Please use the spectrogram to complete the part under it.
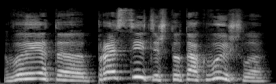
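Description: A woman voicing an awkward, apologetic burly male security chief who speaks slowly and fumblingly. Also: a little high, expressive.

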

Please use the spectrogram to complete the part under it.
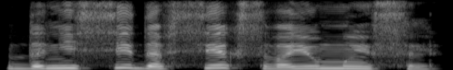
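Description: A woman's voice: a little high, no echo, voice pushed up, lightly acted. Stern goddess of death, proud and commanding, read by a woman narrator. Dry, close sound. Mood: stern, imperious. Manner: commanding, slow and emphatic. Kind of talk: audiobook character voicing.

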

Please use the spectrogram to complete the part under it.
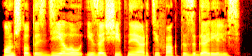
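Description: A woman reading an audiobook, voicing an injured young nobleman, the narrator's brother, in a soft, subdued, tired way. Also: fairly high pitch, a little fast, dry recording, clean studio sound, lightly acted. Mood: weary, subdued.

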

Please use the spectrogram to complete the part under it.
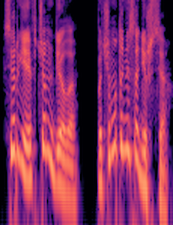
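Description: A man's voice: high-pitched, wildly swooping pitch, fast, darkish tone, no room sound, clean studio sound, pitched above the performer's own voice. A man voicing a stern, exasperated woman schoolteacher scolding a pupil.

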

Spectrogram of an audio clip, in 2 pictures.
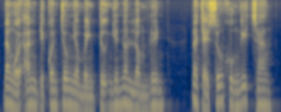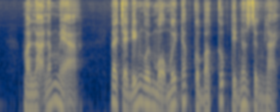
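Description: A man's voice: medium pitch, expressive, brisk, a little mellow, pitched above the performer's own voice, natural voice. A man voicing a frightened, crying village boy who talks in tearful pleas. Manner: tearful, pleading.

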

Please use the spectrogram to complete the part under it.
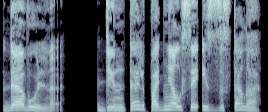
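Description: A man narrates an audiobook in an even, steady storytelling voice. The recording is close and dry, with no room sound. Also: sits high, moderate pace, dry recording. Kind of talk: scripted narration.

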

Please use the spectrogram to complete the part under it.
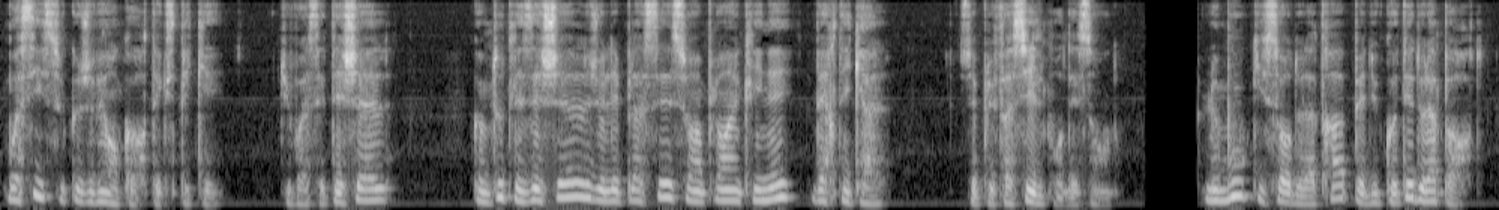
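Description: A man voicing a cunning young crook who calmly lays out a plan, step by step, in a husky, dark voice. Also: on the high side, normal speed, pitched above the performer's own voice. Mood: calm, explaining. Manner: patient, explaining step by step. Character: cunning young male crook, calm schemer.

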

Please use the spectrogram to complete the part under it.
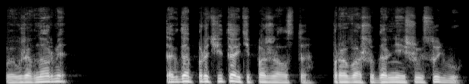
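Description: A man's voice: lowish voice, brisk, warm tone, dry recording, clean studio sound, natural voice. A man reading the lines of a young man from the future, earnest and explaining, prone to furious outbursts. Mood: apologetic.

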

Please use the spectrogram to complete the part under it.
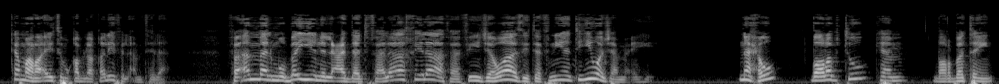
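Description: A middle-aged man teaches a grammar lesson as a sheikh, and his voice sits somewhat higher than most men's. He reads a passage aloud, then works through it in plain classroom commentary. He keeps checking that his students follow with short rhetorical questions. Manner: quizzes listeners with rhetorical questions; reads verse and text aloud, then explains it.

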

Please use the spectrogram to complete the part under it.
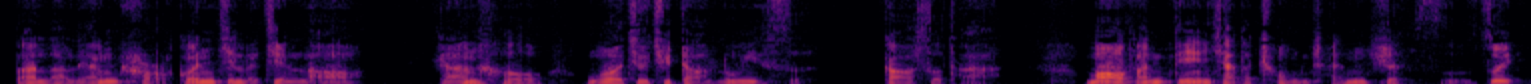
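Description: A man voicing a sly male court secretary who plots in a low, partly whispered voice, in a radio story. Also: slightly rough, phone-quality sound, heavily acted.

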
